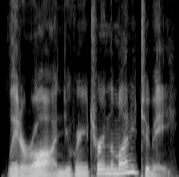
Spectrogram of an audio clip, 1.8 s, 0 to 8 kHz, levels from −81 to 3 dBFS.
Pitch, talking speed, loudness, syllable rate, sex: 150 Hz, 300 wpm, -17 LUFS, 7.3 syllables/s, male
